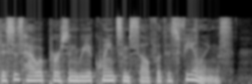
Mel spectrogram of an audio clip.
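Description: A woman speaks with a dark, mellow tone and fairly low pitch. Her pace is fairly quick, and the background is quiet. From US, New York City. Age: 50s. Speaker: psychotherapist and author. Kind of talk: interview; reading aloud.

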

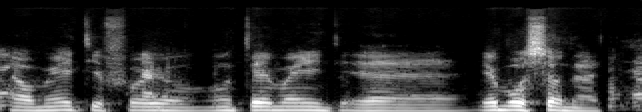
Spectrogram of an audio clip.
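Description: A man at medium pitch, talking at a very slow pace. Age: 60s. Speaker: professor, maintenance management expert. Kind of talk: casual chat. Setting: video call. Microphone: clear audio despite poor video.

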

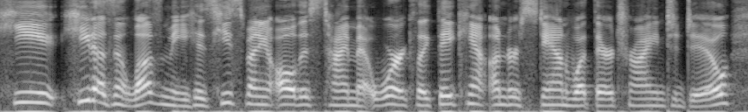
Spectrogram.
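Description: With an American accent, a woman speaks at a medium pitch and a moderate pace, with hardly any pauses. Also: ordinary pitch variation. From San Diego, California. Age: 20s. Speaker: title insurance rep, former college soccer player. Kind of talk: casual interview.

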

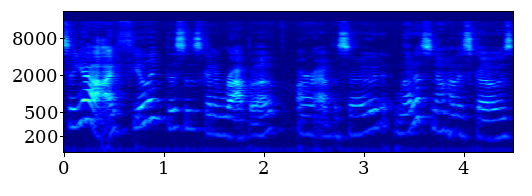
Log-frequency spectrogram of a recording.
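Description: A woman speaks at a high pitch. Room echo is audible. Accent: American. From Southern California. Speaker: college student podcaster. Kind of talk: casual chat. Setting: bedroom, recorded on a laptop. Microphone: laptop mic.

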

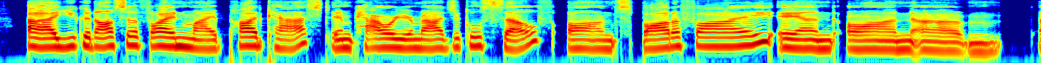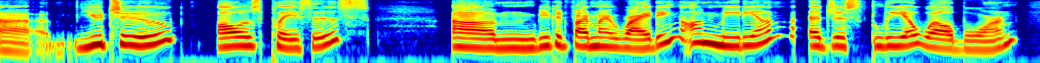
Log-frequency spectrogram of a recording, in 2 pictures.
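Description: A woman with an unremarkable speaking voice, medium in pitch, talks at a fairly slow pace with lively intonation on a very clean recording with a silent background. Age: 50s. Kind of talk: interview.

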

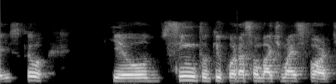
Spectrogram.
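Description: This man's tone is dark and mellow. He talks at a moderate pace. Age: 30s. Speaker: rock singer in a tribute band. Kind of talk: casual interview chat. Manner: halting.

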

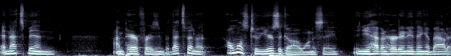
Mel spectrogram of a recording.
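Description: Talking very fast, a man holds a medium pitch with fairly even intonation. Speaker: podcast host. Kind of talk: podcast interview.

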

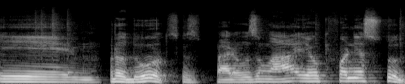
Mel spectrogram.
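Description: Speaking at a very slow pace, a man keeps a medium pitch with ordinary variation. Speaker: barbershop owner. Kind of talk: casual chat. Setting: barbershop studio.

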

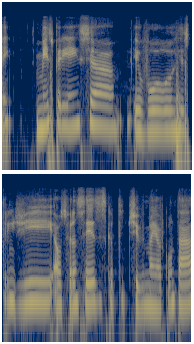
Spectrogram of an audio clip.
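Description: In a Brazilian accent, a woman speaks at a fairly slow pace with a medium pitch and fairly even intonation. The sound is dry and close, with no echo. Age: 30s. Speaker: immigrant. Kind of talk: testimony. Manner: formal.

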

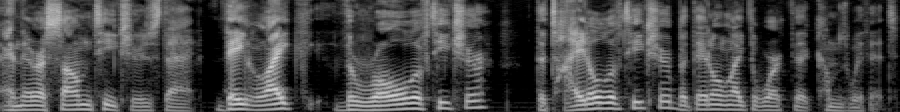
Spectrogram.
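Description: A man uses a normal speaking voice at medium pitch and a moderate pace, with ordinary pitch variation and big swings in loudness. The recording is very clean, with a silent background. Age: 50s. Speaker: teacher and football coach. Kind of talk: solo podcast monologue. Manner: casual, with filler words.

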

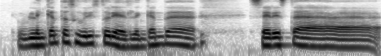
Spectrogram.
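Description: This is an unremarkable speaking voice with fairly even intonation. It comes on a very clean recording with a silent background. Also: man. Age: 20s. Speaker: podcaster and content creator. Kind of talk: casual monologue. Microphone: new mic propped up on pencils.

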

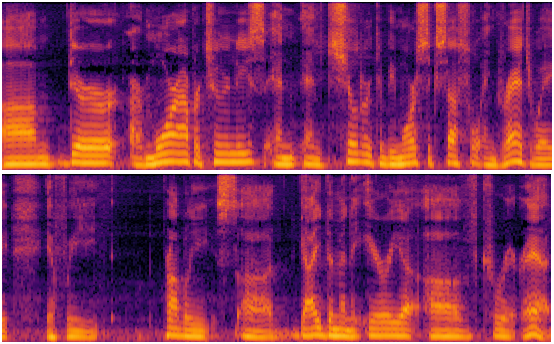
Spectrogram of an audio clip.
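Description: A man with an American accent speaks at a fairly slow pace in a medium pitch, somewhat breathy, with ordinary pitch variation and very even loudness. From US South, New Orleans. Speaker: retiring school district educator. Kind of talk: casual interview.

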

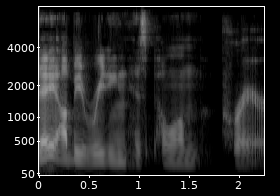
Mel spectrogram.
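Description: This is a normal speaking voice. Its pitch varies in an ordinary way. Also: man. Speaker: podcast host. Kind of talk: poem reading. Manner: slow, measured, reverent.

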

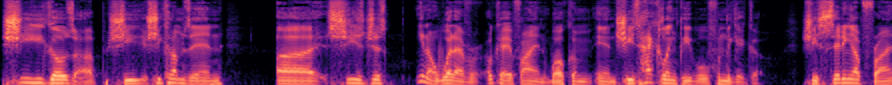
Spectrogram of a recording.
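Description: Heard in an unremarkable speaking voice, the speech moves at a moderate pace with ordinary pitch variation. The recording is very clean, with a silent background. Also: man, medium pitch for a man. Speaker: podcast host. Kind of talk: casual comedic banter. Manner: rambling, jokey, filler-heavy.

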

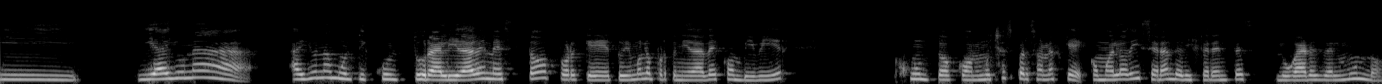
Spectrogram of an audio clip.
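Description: A woman with a Guadalajara accent speaks at a fairly slow pace and a fairly high pitch, in a dark, mellow tone. The sound is dry and close, with no echo. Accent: Guadalajara sing-song. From Mexico, Guadalajara. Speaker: podcast host. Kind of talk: casual interview chat. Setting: video call.

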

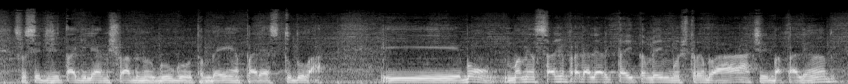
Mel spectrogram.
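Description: A man speaks at a fairly quick clip in a very deep, low voice, with fairly even intonation and very even loudness. Noticeable background noise and audible room echo fill the recording. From Rio de Janeiro, Brazil. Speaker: musician. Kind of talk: interview.

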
